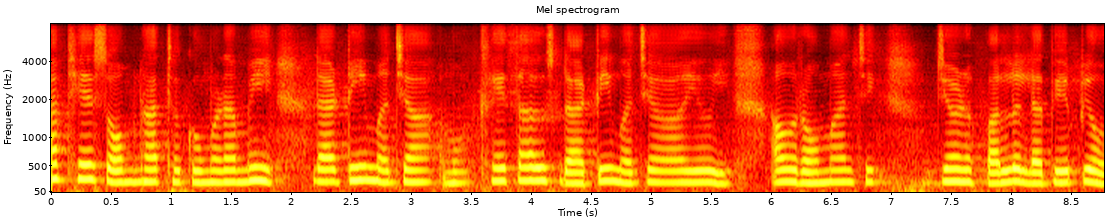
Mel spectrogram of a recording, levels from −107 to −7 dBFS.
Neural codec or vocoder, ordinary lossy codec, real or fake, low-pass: codec, 16 kHz, about 1 kbps, DyCAST, with the encoder's durations; none; fake; none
